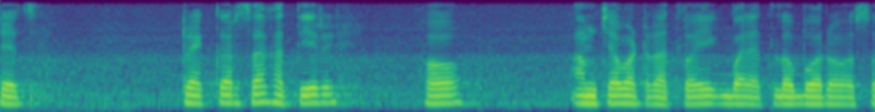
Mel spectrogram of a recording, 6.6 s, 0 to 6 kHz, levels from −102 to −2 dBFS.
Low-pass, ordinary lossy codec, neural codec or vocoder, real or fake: 5.4 kHz; none; codec, 16 kHz, 16 kbps, FunCodec, trained on Chinese and English, 50 frames a second; fake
